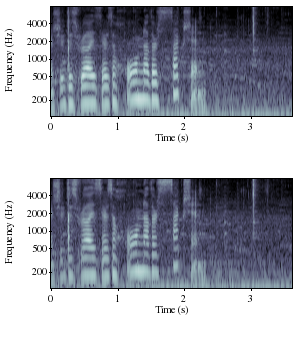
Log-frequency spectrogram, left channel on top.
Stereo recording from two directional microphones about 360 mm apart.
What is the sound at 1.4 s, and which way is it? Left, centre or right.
Speech, centre.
